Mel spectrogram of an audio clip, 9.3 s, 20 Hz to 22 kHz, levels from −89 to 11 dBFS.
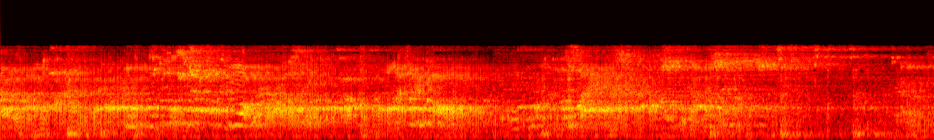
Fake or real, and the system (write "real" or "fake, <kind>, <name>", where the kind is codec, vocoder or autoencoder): fake, vocoder, HiFi-GAN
